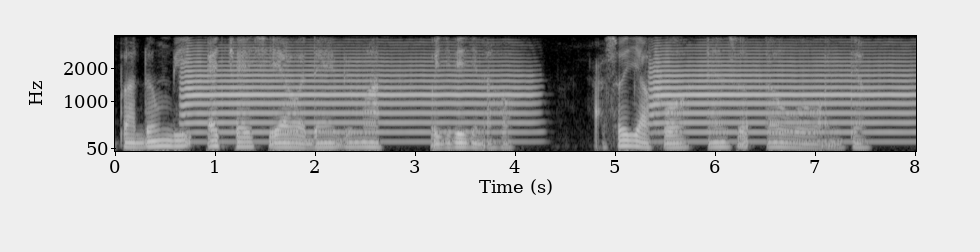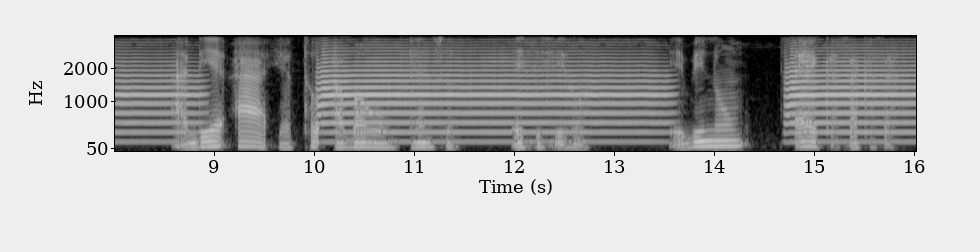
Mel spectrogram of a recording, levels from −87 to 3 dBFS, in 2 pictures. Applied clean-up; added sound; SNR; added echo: none; Trumpet; -3 dB; none.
